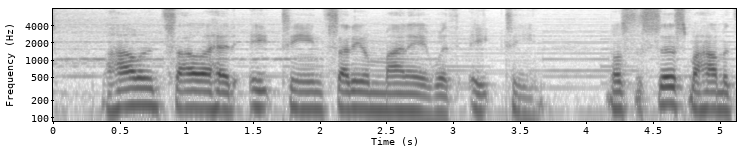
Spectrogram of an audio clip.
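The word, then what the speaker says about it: Sadio Mané: Sadio Mane, there we go.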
